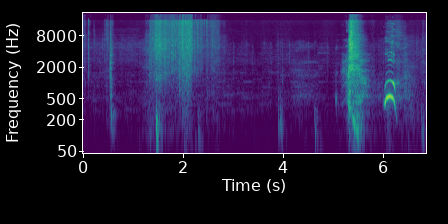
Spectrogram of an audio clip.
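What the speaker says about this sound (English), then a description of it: "Oh, I got to sneeze" A single loud sneeze from a man, set off by dust while he handles trading cards, preceded by a sharp inhale and followed by a brief high vocal exclamation in an otherwise quiet room.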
